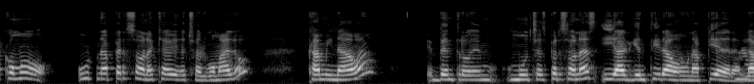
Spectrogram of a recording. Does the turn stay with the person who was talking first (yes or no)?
yes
